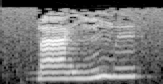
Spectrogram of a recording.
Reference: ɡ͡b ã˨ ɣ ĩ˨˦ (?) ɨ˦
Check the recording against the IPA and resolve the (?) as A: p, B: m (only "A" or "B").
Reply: B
